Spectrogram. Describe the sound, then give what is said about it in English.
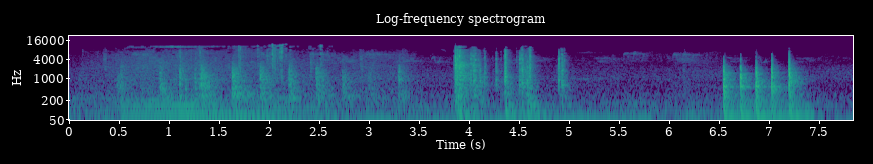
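Repeated knocking on a closed door in several bursts: a steady series of raps, a louder cluster of quick knocks, then a final sharp run of five or six hard knocks, clear. “He's not opening the door.”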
